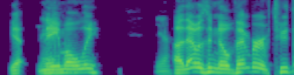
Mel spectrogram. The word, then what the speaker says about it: Naimoli: He took over from the founding owner, Vince Naimoli, I think is how you pronounce it. Yeah, Naimoli.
